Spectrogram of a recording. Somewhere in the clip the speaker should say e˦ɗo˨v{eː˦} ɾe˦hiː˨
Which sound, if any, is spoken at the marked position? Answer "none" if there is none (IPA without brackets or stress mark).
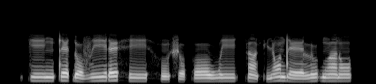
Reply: iː˦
